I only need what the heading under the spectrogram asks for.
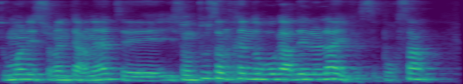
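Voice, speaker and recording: A man's voice: sits high, fast talker, a little mellow, reverberant. A man with a Marseille accent, a sailing coach chatting loosely through a live-stream lesson, often repeating and restarting his phrases. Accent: Marseille French. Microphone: live-stream phone or webcam.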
